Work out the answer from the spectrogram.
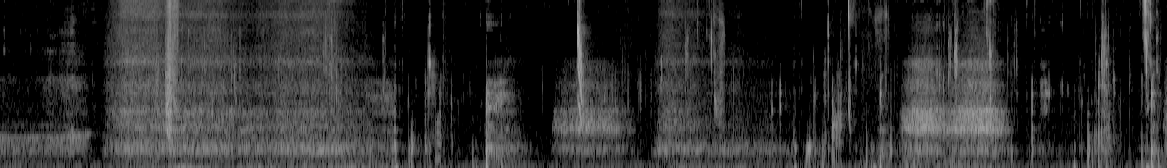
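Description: A taster sips St. Elizabeth Allspice Dram, a spicy allspice liqueur, making faint wet mouth smacks and breathy sounds in several short bursts, with soft murmuring underneath.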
